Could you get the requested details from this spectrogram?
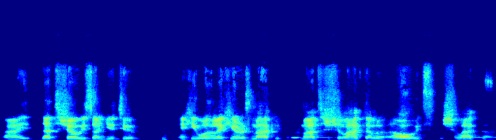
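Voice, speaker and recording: A man co-hosting a casual podcast and asking questions of his guest. His voice has an everyday mid-range pitch. He talks easily and chuckles between his questions. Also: unhurried. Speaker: podcast co-host and interviewer. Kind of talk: casual interview chat.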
